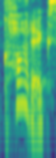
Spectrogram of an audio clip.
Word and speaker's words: caudex: which I've recently learned codex is the correct way to pronounce it and there's a lot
